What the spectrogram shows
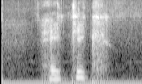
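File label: "ethiek", Dutch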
